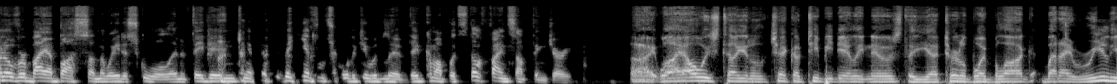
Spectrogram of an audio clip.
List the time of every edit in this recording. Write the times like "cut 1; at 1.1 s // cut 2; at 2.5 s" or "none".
none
